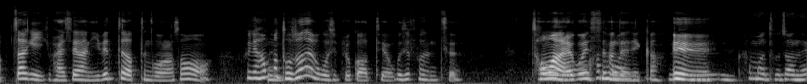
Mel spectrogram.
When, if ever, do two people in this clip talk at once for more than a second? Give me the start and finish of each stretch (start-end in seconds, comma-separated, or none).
5.4-7.2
